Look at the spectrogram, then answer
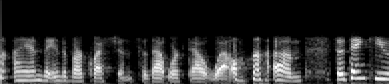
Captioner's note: laughter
